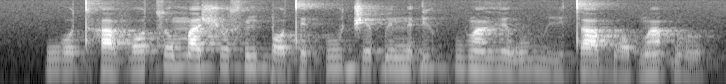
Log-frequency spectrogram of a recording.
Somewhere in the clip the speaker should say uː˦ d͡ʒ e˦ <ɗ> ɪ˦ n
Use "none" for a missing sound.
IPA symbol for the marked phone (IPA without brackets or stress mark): ɓ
